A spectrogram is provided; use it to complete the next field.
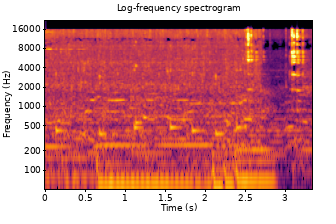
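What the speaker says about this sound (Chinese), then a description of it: "咖啡厅门口还有一个喷泉，就是你可以边听着水声" Fountain water splashing and trickling outside a small cafe, a steady close wash of falling water with a few brighter drip-like splashes near the end.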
